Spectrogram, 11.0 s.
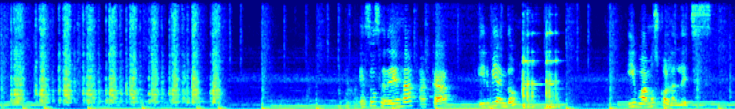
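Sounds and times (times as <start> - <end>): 
grating nutmeg: 0.0 - 3.6
speech: 5.7 - 8.1, 9.4 - 10.7.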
